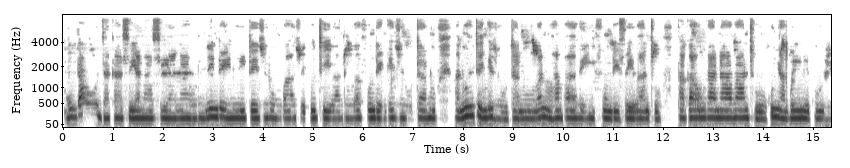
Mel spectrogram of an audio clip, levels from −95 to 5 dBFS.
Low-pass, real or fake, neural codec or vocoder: 7.2 kHz; real; none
